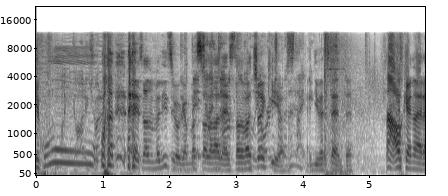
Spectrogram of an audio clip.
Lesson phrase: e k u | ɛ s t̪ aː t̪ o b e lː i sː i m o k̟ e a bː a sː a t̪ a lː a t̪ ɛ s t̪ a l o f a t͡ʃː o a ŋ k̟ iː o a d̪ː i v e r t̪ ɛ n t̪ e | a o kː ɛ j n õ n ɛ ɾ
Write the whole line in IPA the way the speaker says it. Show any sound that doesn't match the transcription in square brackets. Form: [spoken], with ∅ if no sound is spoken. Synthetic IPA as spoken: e k u | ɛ s t̪ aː t̪ o b e lː i sː i m o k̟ e a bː a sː a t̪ a [l] a t̪ ɛ s t̪ a l o f a t͡ʃː o a ŋ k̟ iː o [ɛ] d̪ː i v e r t̪ ɛ n t̪ e | a o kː ɛ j n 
